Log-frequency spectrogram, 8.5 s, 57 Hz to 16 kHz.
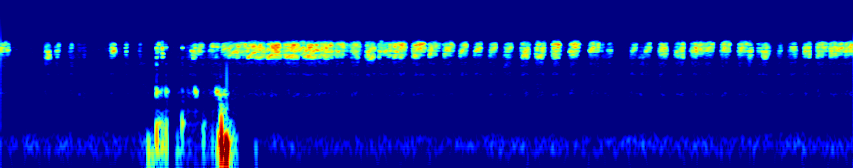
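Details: Three Eurasian blue tit nestlings on day 19 in their nest box, during rain and early flight attempts, start with sparse chirps, then after a loud thump break into a continuous rapid high chatter.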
